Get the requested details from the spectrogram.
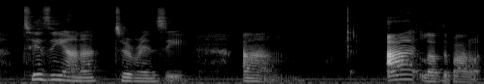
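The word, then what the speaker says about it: Tiziana Terenzi: is supposed to do a um let me pronounce her name right ter Iana terenzi Tiana terenzi um the C I don't know I've never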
